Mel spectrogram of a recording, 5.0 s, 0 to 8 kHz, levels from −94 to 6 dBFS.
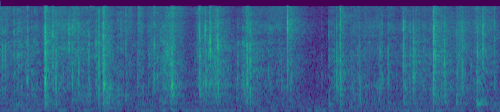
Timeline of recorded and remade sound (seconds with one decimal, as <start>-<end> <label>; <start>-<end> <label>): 0.0-1.2 recorded; 1.2-1.9 remade; 1.9-4.4 recorded; 4.4-5.0 remade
